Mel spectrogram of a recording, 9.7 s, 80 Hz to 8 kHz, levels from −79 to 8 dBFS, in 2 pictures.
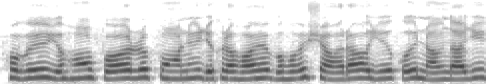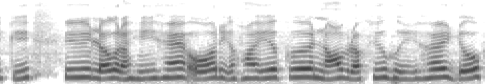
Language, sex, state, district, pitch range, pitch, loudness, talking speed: Hindi, female, Goa, North and South Goa, 215-245 Hz, 230 Hz, -24 LUFS, 140 wpm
